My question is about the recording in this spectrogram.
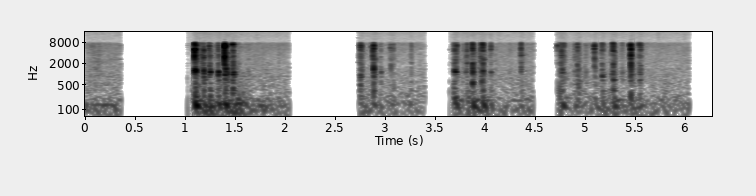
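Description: Faint computer keyboard typing in four short runs of keystrokes, a command being typed at a terminal prompt to run a routine.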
